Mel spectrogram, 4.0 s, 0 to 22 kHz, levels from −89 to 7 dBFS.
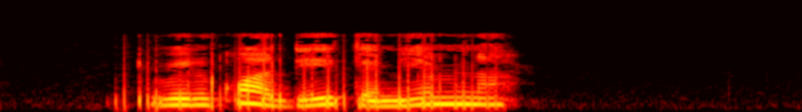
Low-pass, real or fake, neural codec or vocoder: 7.2 kHz; real; none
